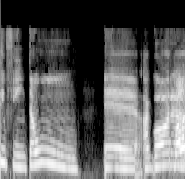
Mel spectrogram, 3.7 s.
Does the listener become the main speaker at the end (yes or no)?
yes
